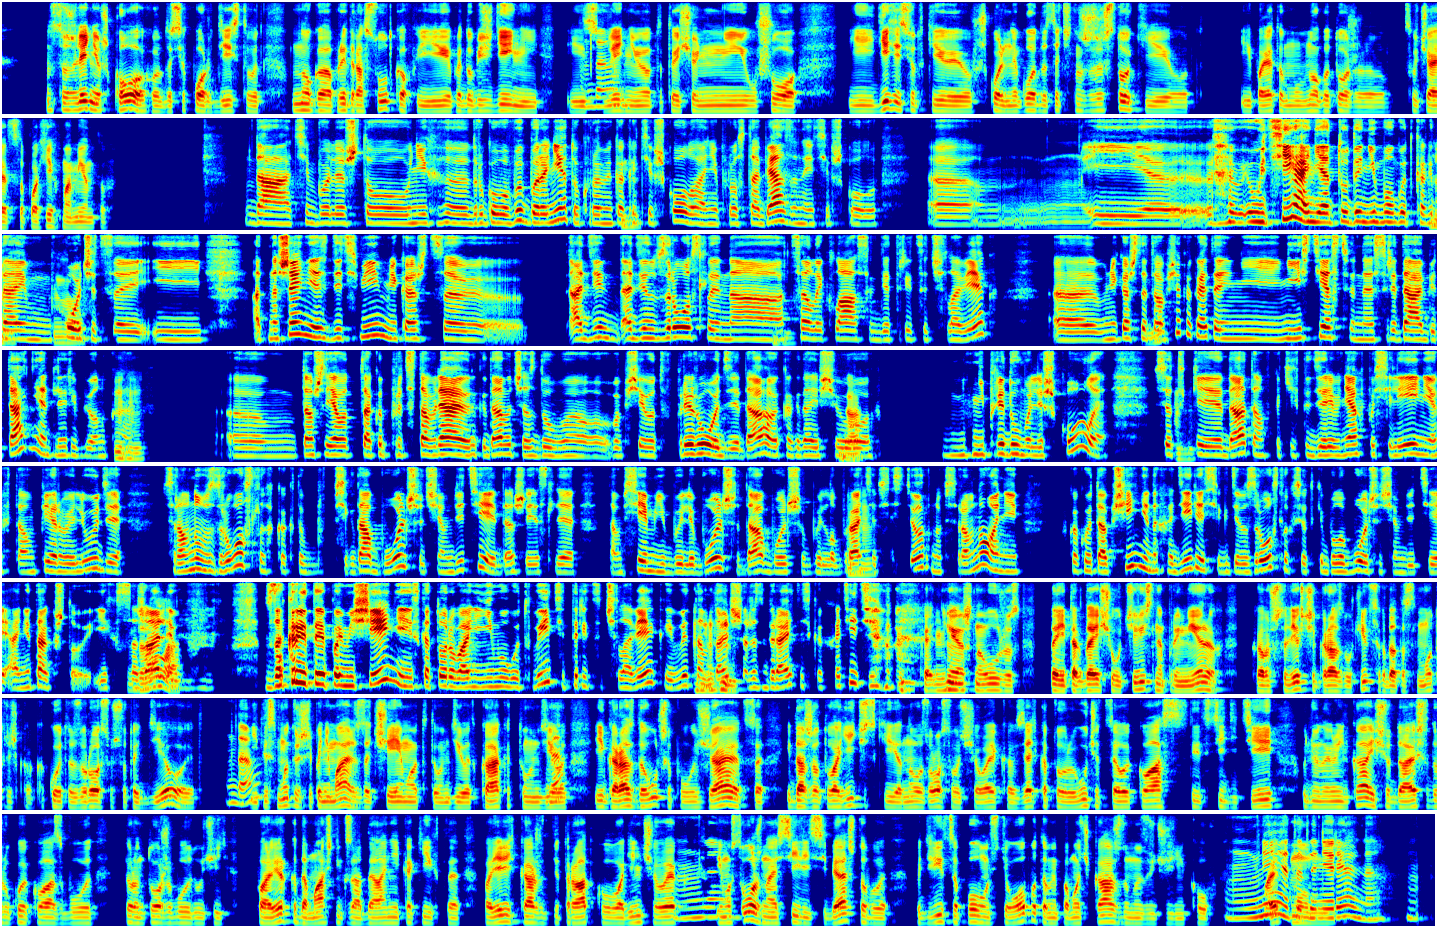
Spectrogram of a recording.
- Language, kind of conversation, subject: Russian, podcast, Что, по‑твоему, мешает учиться с удовольствием?
- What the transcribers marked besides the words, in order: chuckle; tapping; other background noise; laughing while speaking: "Мгм"; chuckle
